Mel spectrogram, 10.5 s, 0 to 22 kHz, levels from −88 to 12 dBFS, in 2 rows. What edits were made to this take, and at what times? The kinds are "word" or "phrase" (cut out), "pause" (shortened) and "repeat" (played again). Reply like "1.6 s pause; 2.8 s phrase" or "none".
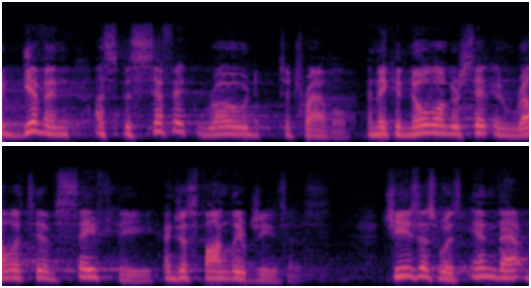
3.5 s pause; 6.8 s pause; 7.7 s word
